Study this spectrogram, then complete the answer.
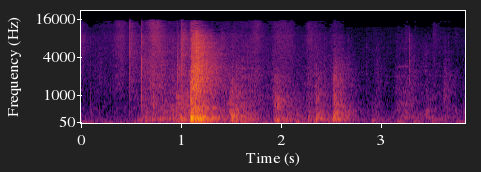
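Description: An office chair creaks and thumps as a man sits down on it.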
